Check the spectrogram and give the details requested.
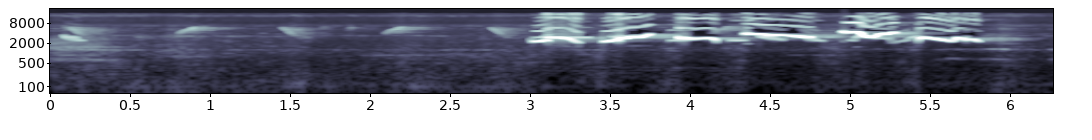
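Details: Daily lure song (pancingan) of the kacer, or Oriental magpie-robin, used to stir a lazy singer: soft faint chirps at first, then an energetic string of about eight loud, swooping whistled phrases with sharp high overtones.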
